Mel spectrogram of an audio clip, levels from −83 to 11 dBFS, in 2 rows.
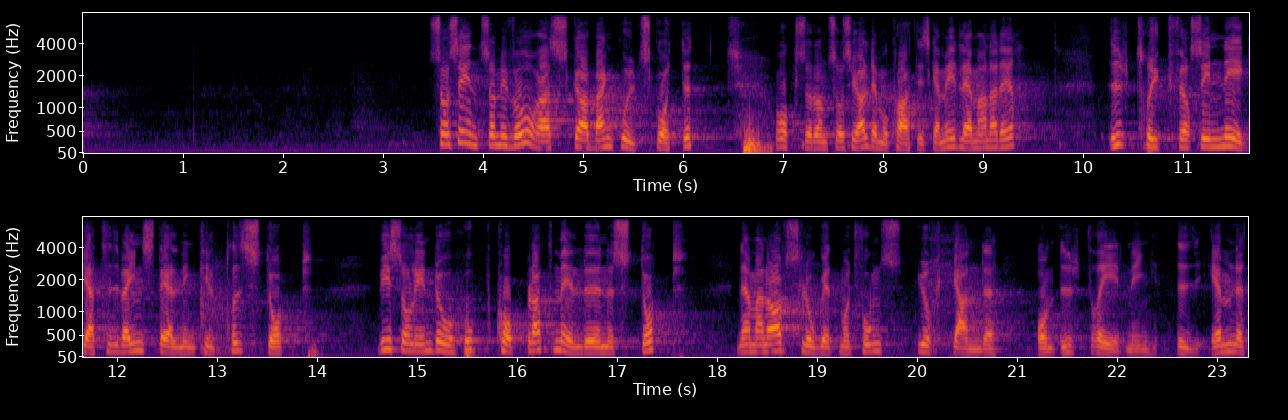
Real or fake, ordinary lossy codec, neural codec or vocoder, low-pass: real; none; none; 7.2 kHz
